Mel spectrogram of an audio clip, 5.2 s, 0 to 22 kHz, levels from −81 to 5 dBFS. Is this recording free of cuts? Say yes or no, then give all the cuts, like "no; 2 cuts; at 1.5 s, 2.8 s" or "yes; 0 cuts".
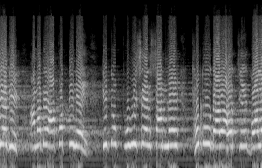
yes; 0 cuts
